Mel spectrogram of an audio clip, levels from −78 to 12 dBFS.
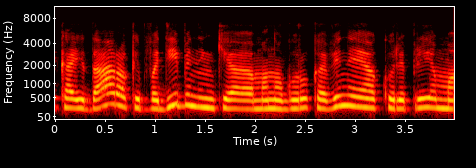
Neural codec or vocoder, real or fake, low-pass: none; real; 7.2 kHz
